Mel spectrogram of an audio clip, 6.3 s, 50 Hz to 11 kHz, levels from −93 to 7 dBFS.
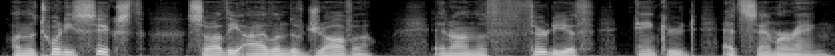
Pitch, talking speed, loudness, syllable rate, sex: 110 Hz, 155 wpm, -20 LUFS, 4.9 syllables/s, male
